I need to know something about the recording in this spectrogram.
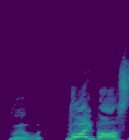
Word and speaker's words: rooibos: Apple pieces, cinnamon, rose hips, orange peel, clove, elderberry, green rooibos, rooibos, that's it, that's how you pronounce it, natural cinnamon flavour.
